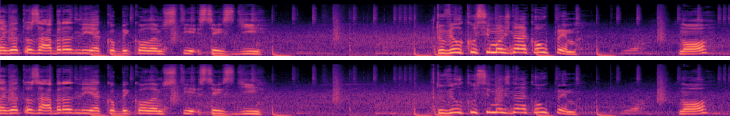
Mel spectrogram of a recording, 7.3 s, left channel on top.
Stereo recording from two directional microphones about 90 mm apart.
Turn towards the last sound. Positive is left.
turn(degrees=5)  # may be behind; listen again after turning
